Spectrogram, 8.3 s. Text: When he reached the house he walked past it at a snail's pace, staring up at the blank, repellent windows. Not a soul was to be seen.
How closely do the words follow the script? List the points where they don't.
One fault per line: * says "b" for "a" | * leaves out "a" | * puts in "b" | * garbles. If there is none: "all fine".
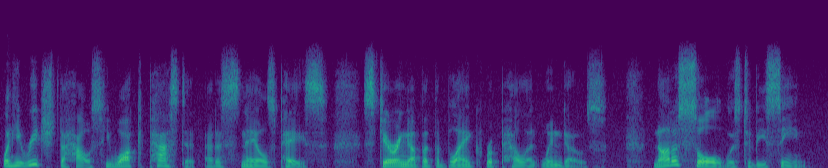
all fine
